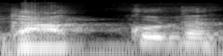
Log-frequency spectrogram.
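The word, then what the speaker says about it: 学校: এরপরে ছুটা, ছুটা হচ্ছে কি, ছোট ছু যখন হয় পরে একটা ডাবল উচ্চারণ হচ্ছে। হ্যাঁ, গাক্কো, আর শেষে যে উ আছে, এই উর কারণ আরো লং ভাওয়েল, এটা টানা উচ্চারণ হচ্ছে।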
